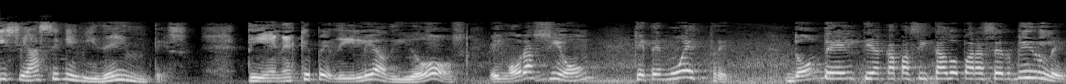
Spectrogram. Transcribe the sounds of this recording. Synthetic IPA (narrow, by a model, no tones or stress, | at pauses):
ise̞ase̞ŋe̞βiðe̞nt̪e̞̰s | t̪je̞ne̞ske̞pe̞ðiɾleaðjos | eŋo̞ɾasjo̞ŋke̞t̪e̞mwe̞st̪ɾe̞̰d̪o̞nd̪e̞elt̪eakapasit̪aðo̞paɾase̞ɾβiɾle̞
